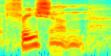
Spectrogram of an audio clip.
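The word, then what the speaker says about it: frisson: the experience is called fanan interesting s f r i s s o n pronounced fan a French term meaning why are you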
